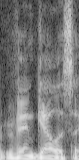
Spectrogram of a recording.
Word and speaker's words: Vangelis: And so with Vangelis soundtrack, or Vangelis, I guess is the proper pronunciation.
